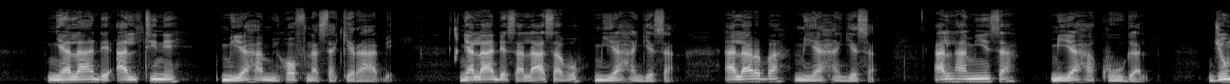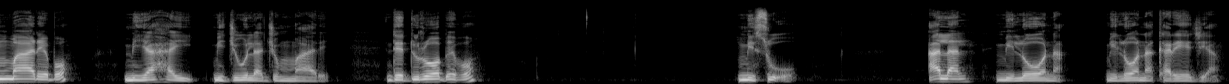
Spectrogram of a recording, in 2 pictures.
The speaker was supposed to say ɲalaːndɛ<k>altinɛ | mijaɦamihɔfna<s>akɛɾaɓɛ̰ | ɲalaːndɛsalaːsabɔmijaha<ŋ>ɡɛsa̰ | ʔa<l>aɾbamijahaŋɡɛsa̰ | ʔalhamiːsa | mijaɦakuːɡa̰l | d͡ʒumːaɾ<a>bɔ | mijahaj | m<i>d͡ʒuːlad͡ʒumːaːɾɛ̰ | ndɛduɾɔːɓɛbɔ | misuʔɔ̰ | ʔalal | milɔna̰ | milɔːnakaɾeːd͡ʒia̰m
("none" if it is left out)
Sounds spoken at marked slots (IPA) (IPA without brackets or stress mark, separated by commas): ʔ, s, ŋ, l, ɛ, i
